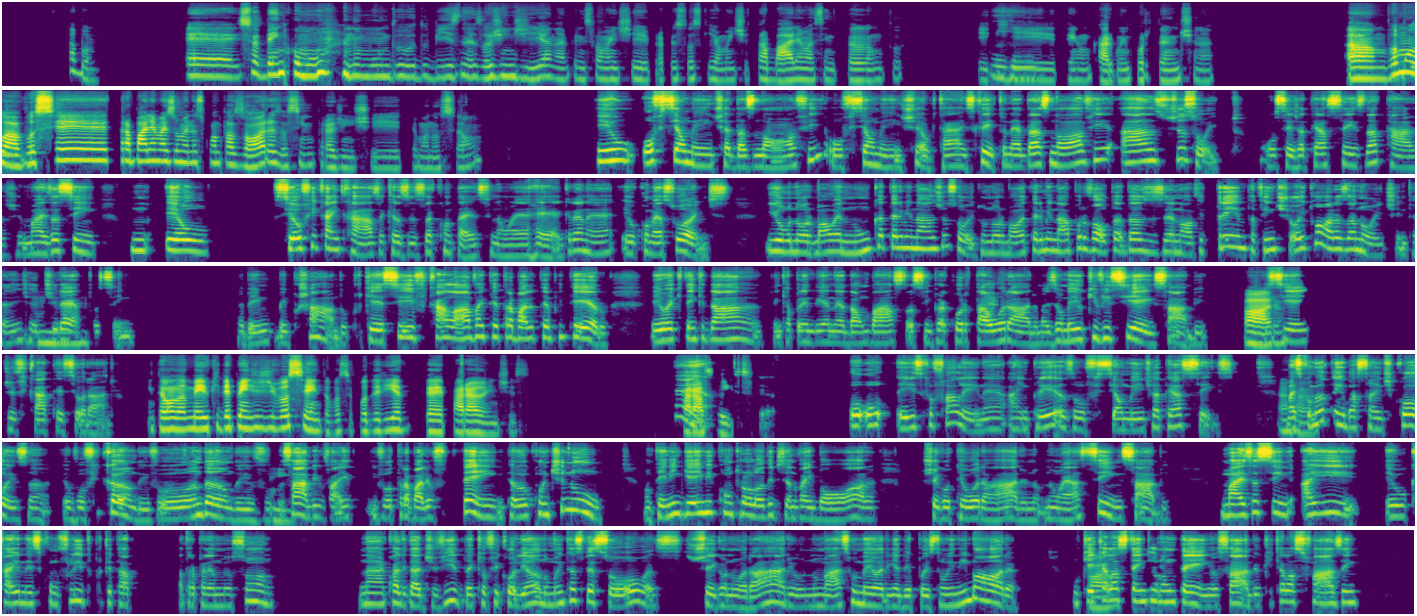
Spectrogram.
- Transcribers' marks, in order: chuckle; in English: "business"; tapping; other background noise
- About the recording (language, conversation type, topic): Portuguese, advice, Como posso evitar perder noites de sono por trabalhar até tarde?
- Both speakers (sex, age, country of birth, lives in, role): female, 20-24, Italy, Italy, advisor; female, 55-59, Brazil, United States, user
